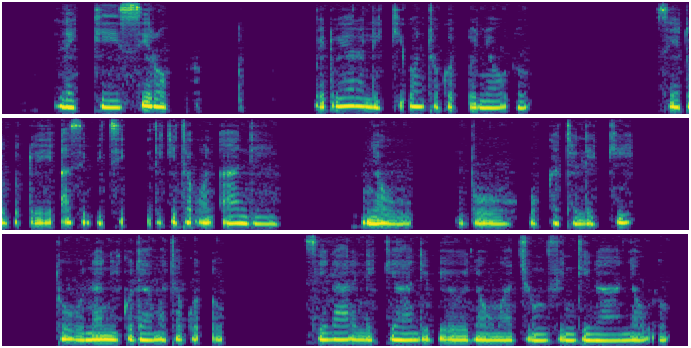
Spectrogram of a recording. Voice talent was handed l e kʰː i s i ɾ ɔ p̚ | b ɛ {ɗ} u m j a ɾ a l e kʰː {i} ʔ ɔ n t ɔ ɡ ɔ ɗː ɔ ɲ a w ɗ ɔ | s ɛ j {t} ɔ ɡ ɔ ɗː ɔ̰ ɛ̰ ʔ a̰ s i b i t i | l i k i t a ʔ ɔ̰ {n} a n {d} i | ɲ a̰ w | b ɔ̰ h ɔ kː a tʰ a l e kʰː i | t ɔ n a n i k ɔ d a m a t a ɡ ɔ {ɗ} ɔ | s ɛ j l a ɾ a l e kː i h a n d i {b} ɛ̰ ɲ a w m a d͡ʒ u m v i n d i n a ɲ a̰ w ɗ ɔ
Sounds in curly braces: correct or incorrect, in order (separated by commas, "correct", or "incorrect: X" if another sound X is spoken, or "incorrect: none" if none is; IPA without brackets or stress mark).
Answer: correct, correct, correct, correct, correct, incorrect: ɗː, correct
